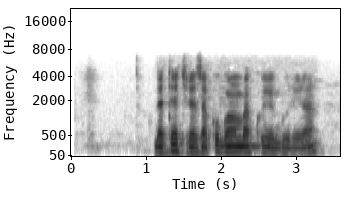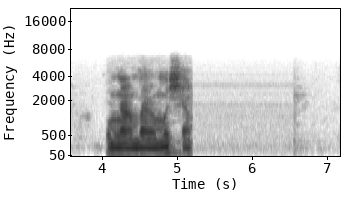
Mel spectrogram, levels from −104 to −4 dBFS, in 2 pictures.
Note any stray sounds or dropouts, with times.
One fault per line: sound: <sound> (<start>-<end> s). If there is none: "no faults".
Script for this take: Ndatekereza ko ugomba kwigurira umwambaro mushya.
no faults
